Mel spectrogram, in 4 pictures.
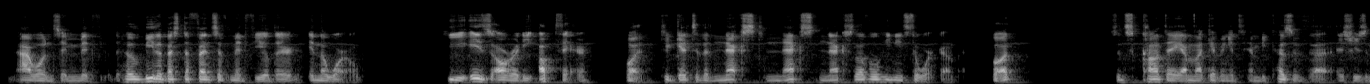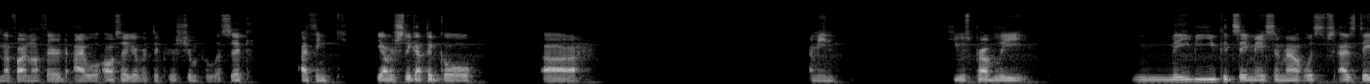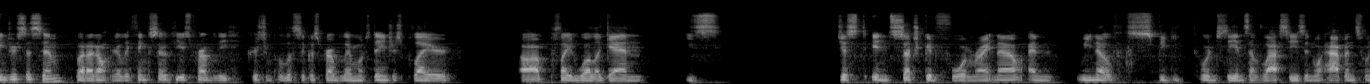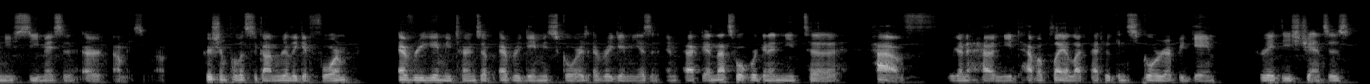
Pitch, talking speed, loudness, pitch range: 95 Hz, 195 wpm, -28 LUFS, 90-100 Hz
